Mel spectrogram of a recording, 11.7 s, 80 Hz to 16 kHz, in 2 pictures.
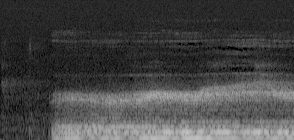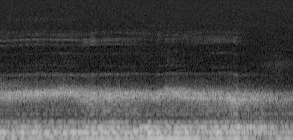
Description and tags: This is a short sample of my kargyraa throat singing, with some re verb. I have been practising throat singing for about 4 months, this is the result I have so far.
You can use this without any credit, It did not really take much effort either haha. ENJOY!
Thanks!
